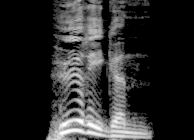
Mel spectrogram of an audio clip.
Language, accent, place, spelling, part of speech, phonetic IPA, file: German, Germany, Berlin, hörigem, adjective, [ˈhøːʁɪɡəm], De-hörigem.ogg
- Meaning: strong dative masculine/neuter singular of hörig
